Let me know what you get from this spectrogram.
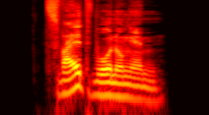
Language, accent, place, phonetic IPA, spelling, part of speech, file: German, Germany, Berlin, [ˈt͡svaɪ̯tˌvoːnʊŋən], Zweitwohnungen, noun, De-Zweitwohnungen.ogg
- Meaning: plural of Zweitwohnung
